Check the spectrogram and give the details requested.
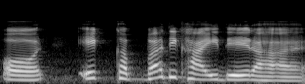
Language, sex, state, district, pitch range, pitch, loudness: Hindi, female, Punjab, Pathankot, 205-275 Hz, 220 Hz, -13 LUFS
